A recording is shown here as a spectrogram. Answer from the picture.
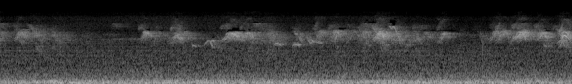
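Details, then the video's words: Jandaya parakeets (Aratinga jandaya), a Brazilian species, give harsh, scratchy screeches almost without pause, overlapping as if from several birds, over a steady low rumble. "JANDAIA VERDADEIRA"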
